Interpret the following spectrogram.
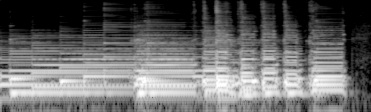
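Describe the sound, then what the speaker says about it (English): An electric guitar tuned down a half step plays a part from a song, ringing chords and picked notes in a rhythmic pattern, close and clear, ending in a quick fade with no talk. "we want our guitar tuned down a half step"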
